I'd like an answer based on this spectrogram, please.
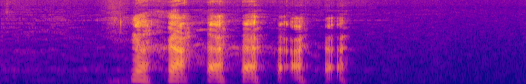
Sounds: Laughter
